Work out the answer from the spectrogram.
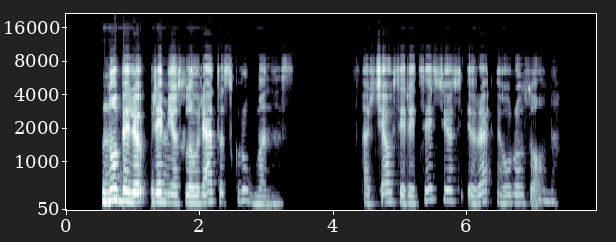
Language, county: Lithuanian, Utena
